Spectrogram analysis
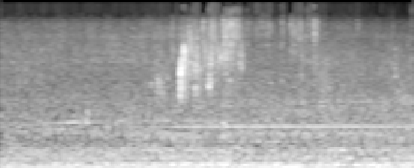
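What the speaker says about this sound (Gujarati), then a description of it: "પાણી આટલું નાખવું" Water for making tea runs in a steady, close stream into a pot, with a brief splashier swell partway through and no talking.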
